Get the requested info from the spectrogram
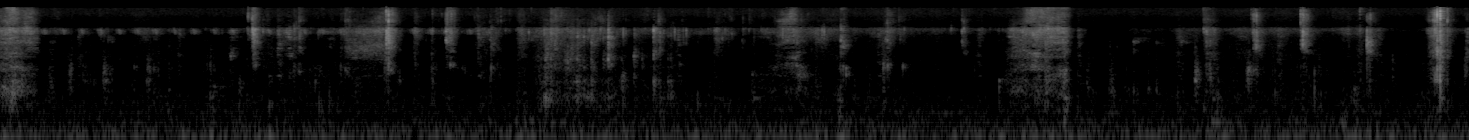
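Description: Faint, close-miked eating sounds of rice and curry eaten by hand: wet chewing and lip smacks in short irregular bursts. A sharper crunch near the end as a green chilli is bitten.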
